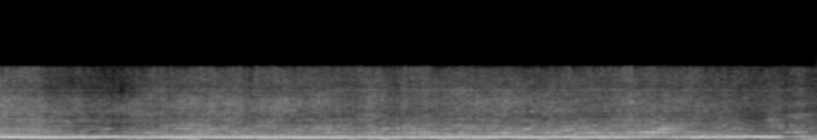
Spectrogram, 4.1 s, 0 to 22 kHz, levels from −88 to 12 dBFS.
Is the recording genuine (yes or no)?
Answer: no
